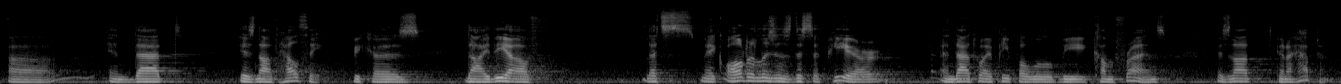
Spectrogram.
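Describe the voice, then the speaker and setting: A man speaking in a measured, thoughtful way as a panelist in a discussion. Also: medium pitch, steady tone. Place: church sanctuary. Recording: long church-hall reverb, faint noise.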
